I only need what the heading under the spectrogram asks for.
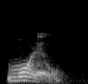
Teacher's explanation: La D entre 2 vocales puede sonar como una R o como una D.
